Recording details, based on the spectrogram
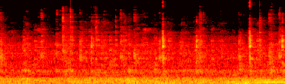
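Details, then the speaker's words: Mechanical clock, even more out of beat after the crutch was pushed the wrong way: soft ticking about two and a half beats per second with uneven tick-tock spacing. "Nope. Even more out of beat."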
